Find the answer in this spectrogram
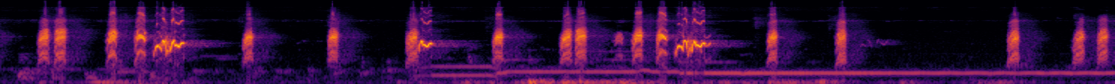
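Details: Kutilang (sooty-headed bulbul) luring sound: scattered raspy chips and a few bubbly whistled phrases, later over a steady droning tone and low rumble.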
